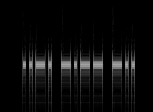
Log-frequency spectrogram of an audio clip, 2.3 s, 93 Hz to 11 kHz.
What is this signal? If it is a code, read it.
Morse code, heard as a keyed tone, about 25 wpm, 700 Hz. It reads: FYD
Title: USA Call Sign Postfixes - 3 Letters 25wpm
